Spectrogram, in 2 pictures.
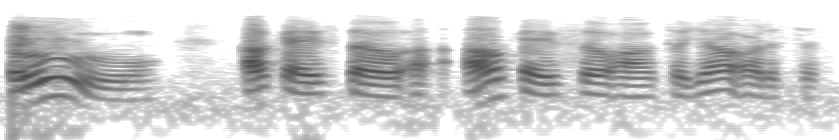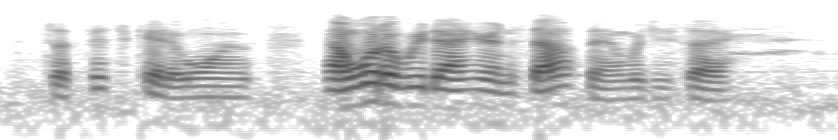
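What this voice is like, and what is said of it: Southern American accent. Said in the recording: “You're adorable with your little accent”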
